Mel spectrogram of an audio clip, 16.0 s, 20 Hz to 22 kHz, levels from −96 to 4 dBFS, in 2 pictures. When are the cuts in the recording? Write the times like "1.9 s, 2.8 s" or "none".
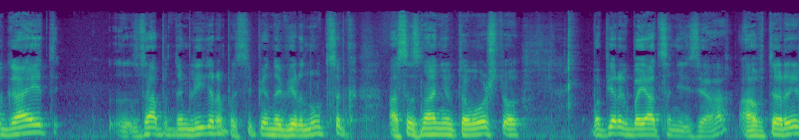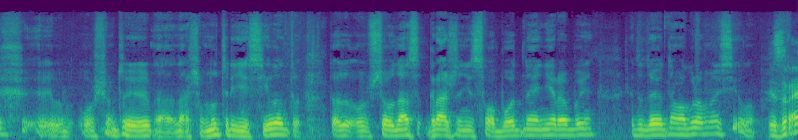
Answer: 7.3 s, 9.5 s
